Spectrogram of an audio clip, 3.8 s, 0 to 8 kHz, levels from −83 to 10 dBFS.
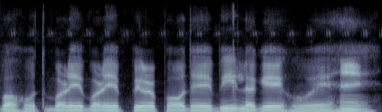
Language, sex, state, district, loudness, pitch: Hindi, male, Jharkhand, Ranchi, -16 LUFS, 115 Hz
